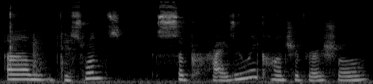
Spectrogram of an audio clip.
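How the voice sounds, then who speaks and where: A woman's voice: mid-range voice, slow pace, a little hiss or hum. A young adult woman chatting casually to camera about her favorite things of the year, gushing and rambling with plenty of fillers. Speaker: vlogger.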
